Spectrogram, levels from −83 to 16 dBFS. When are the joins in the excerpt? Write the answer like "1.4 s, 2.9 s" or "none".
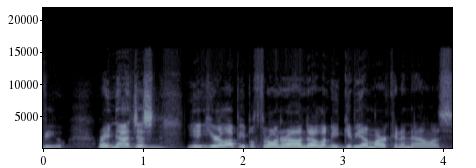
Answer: none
